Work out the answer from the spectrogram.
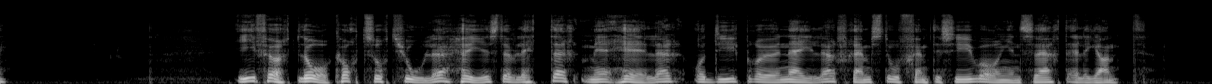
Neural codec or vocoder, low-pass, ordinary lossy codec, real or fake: none; 10.8 kHz; none; real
